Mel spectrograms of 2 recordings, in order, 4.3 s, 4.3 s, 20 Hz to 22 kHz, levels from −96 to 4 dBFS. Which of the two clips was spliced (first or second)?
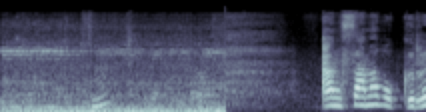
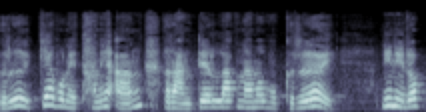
first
